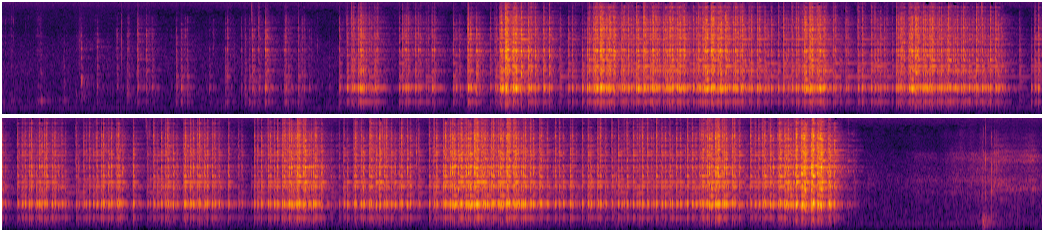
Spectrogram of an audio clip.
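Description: Upturned ceramic plate being turned by hand on the plate beneath it, rim grating against rim with a steady ringing pitch. A few scattered clicks come first, then continuous grinding from about three and a half seconds in, which stops suddenly near the end.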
